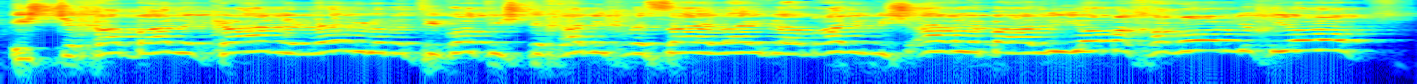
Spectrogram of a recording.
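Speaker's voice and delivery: high-pitched, insistent retelling; impassioned retort. Acted. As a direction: build it in one insistent run, drawing out the last words. Acted indignant reveal to husband.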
